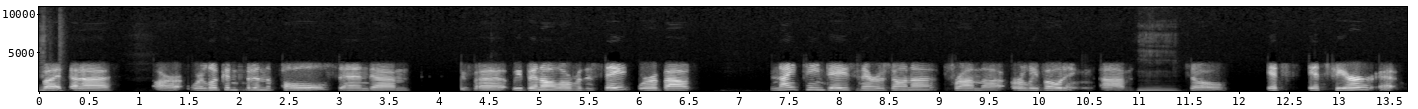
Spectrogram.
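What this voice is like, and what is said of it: Slightly hoarse voice. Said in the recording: “my voice is a little hoarse today because I've been talking so much”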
